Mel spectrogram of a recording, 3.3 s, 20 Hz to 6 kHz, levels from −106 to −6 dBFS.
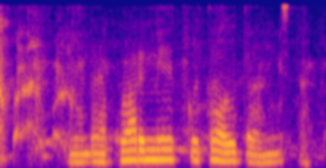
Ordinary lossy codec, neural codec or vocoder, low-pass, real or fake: none; codec, 24 kHz, 3 kbps, HILCodec; 5.4 kHz; fake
